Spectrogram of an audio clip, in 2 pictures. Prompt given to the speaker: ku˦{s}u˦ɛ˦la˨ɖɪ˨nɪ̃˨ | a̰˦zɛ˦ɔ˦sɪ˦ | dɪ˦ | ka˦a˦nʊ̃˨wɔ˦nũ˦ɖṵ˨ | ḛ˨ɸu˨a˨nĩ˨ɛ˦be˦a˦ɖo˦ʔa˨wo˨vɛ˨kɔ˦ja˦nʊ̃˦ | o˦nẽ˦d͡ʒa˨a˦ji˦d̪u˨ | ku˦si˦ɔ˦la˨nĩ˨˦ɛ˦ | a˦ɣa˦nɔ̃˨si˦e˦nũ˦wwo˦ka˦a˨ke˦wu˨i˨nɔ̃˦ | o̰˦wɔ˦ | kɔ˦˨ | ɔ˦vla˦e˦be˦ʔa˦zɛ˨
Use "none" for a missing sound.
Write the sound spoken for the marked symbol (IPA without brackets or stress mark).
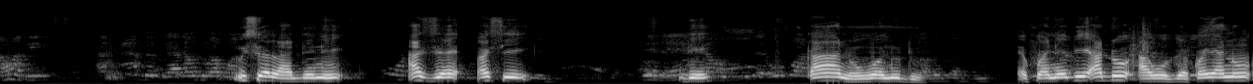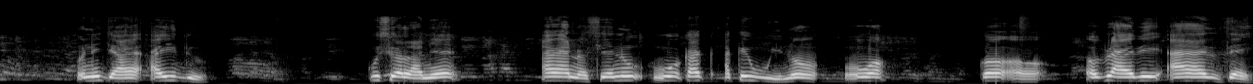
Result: s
